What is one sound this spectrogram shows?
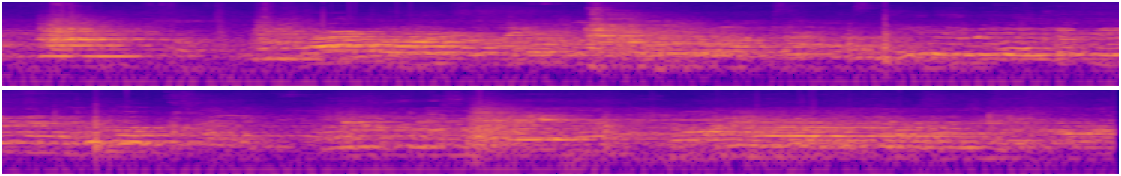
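Teenage boys and girls talk and laugh with animation nearby.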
